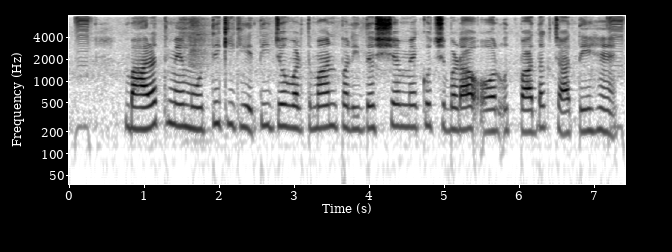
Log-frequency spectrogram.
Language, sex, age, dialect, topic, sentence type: Hindi, female, 18-24, Marwari Dhudhari, agriculture, statement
